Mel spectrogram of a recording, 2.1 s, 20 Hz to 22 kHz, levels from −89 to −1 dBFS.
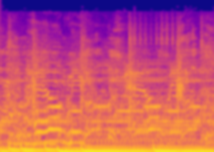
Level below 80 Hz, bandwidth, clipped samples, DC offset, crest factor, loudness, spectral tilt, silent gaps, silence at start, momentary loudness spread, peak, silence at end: -8 dBFS; 13 kHz; under 0.1%; under 0.1%; 6 dB; -9 LUFS; -5.5 dB/octave; none; 0 s; 1 LU; 0 dBFS; 0 s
